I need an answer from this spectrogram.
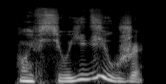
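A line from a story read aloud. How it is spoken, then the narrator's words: Grumbled. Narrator (Russian): буркнул Себастьян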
